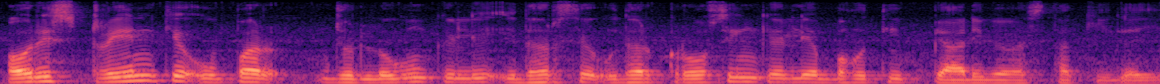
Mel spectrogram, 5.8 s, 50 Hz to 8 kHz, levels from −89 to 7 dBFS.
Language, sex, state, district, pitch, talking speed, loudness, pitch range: Hindi, male, Madhya Pradesh, Dhar, 125 Hz, 225 wpm, -21 LUFS, 120-135 Hz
